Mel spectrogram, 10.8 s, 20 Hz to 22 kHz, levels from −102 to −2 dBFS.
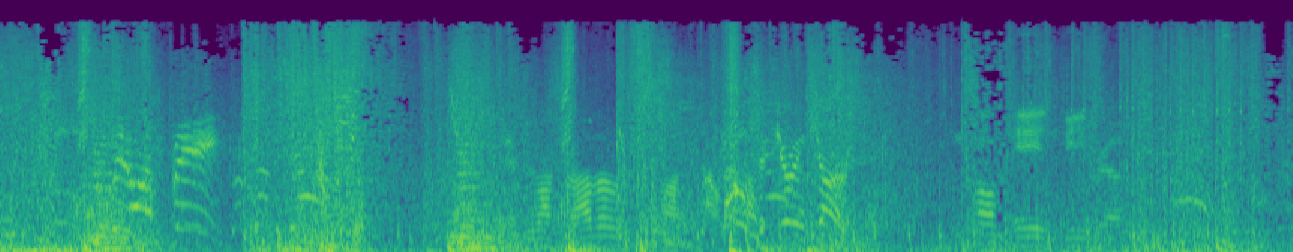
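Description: No technical faults can be heard anywhere in this audio. There is no point in the recording that needs a timestamp or any repair.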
